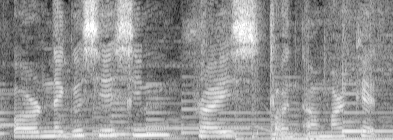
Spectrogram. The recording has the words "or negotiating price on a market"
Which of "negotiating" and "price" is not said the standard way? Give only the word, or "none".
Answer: negotiating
